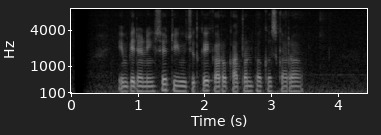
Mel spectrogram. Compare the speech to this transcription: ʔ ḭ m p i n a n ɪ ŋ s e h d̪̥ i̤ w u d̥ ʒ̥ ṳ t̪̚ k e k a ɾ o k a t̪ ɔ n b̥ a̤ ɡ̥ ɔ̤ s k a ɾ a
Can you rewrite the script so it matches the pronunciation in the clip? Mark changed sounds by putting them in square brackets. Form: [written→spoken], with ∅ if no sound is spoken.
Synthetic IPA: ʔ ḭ m p i n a n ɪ ŋ s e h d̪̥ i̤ w u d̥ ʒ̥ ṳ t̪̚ k e k a ɾ o k a t̪ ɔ n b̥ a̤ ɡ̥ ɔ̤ s k a ɾ a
